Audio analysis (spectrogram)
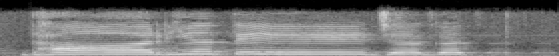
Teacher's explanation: ಧಾರ್ಯತೆ ಧಾ ಮಹಾಪ್ರಾಣ ದೀರ್ಘ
